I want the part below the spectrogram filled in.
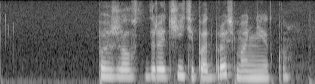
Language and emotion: Russian, neutral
